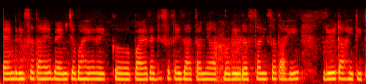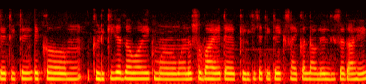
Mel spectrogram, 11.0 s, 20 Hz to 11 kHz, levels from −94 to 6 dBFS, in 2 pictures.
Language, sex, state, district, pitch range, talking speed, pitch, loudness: Marathi, female, Maharashtra, Pune, 220-230 Hz, 195 wpm, 225 Hz, -27 LUFS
